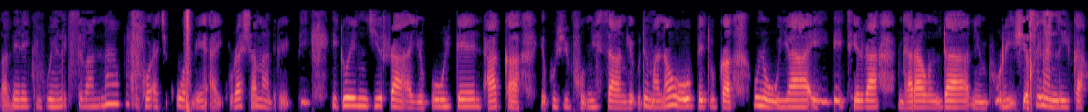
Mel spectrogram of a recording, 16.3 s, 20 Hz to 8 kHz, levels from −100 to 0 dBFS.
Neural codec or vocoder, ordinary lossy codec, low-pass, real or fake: codec, 24 kHz, 0.9 kbps, WavTokenizer, small release; MP3, 24 kbps; 7.2 kHz; fake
